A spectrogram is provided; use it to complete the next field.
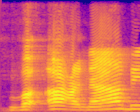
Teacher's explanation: عین حلق سے نکلے گا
